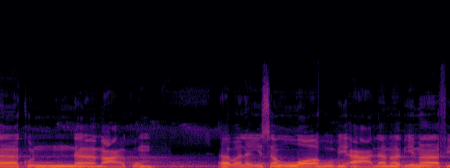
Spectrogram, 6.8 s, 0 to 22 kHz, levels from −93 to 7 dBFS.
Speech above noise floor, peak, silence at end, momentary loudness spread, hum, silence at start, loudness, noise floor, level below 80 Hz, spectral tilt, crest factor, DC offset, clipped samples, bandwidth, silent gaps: 20 dB; -16 dBFS; 0 s; 17 LU; none; 0 s; -29 LUFS; -49 dBFS; -72 dBFS; -7.5 dB/octave; 12 dB; under 0.1%; under 0.1%; 11 kHz; none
